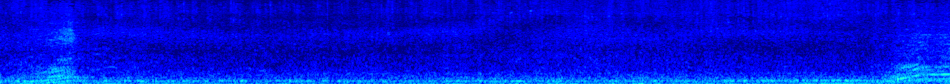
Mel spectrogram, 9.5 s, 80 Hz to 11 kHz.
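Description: Sprint car engines, 360 class, run at East Bay Raceway Park, a continuous distant roar and drone from the racing with a few rising revs near the start and end.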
